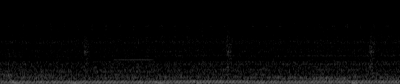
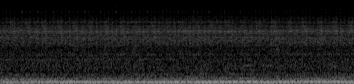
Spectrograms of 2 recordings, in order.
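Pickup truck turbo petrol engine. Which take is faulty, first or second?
second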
